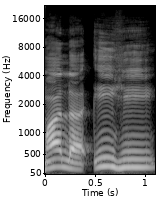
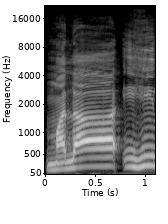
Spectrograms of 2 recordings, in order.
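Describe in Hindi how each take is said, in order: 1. ल के बाद का स्वर छोटा है। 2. ल के बाद का स्वर लंबा है। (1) "इसी तरीके से" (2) "मलाइही नहीं है"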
